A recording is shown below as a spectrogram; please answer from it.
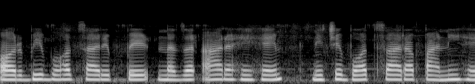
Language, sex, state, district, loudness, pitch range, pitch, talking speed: Hindi, female, Chhattisgarh, Sukma, -15 LUFS, 220-230 Hz, 220 Hz, 190 wpm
